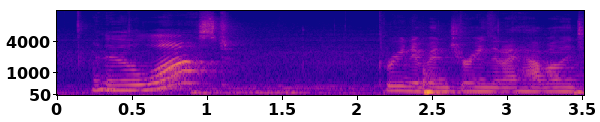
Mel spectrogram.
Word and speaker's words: aventurine: I always call it adventurine. I know. I always spell it wrong when I'm typing. Like, I know it's aventurine, but my fingers want to say adventurine. It is aventurine with no D, just so we're very clear.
